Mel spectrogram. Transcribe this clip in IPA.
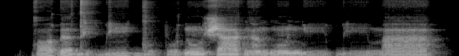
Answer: kɔ˧ɗə˧di˨ ɡ͡biː˧ɡu˨pu˨ɗũ˧ ʃaː˦ɡã˧ɡʷũ˧ɲiː˨ ɓiː˨ maː˧

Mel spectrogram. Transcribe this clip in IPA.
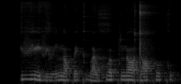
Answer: vʲe˥˨i̯vʲu˨˩˦i̯nɒ˨p e˦kba˨xʷa˥˨kʷ nɒ˥˨ dɒ˦ku˦k

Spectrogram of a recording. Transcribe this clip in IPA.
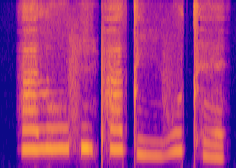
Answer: a˦loː˦fũ˦pʰa˦ tiː˨ βo˦tʰɛ˨

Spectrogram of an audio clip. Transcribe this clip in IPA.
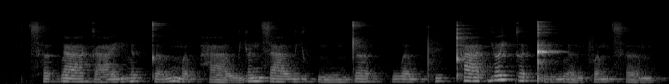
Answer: t͡sʰɐ˨˥k̚laː˧kaː˨˥jlɐ˥k̚ t̪ɐ˨˥w mɐ˨˥p̚haː˨˩w jɐ˥nsaː˧wjʊ˨k̚ n̪uː˨˧mt̪ɐ˥p̚ | wɐ˨wpʰɪ˧k̚ pʰaː˧t̚jɐ˥jkɐ˧t̚ kʰɪ˨˧ŋlɐ˨˩n fɐ˧mt͡sʰɐ˨˩m

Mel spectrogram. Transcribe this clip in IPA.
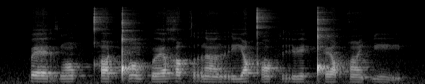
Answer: pɛrɡɔ̃f qʰəǃʼɔ̃ pəe̯ʁiqrã rie̯qʼãfrye̯ǃʰɛ qĩɓi

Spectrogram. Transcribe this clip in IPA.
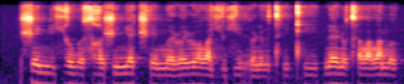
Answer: ʃe mʲɤçowos ʁɯʃiɲɛt͡ʃʰe mɤɭoɪ̯ ɭu lˠɛçoçiro ɳɯtʰi kʰi | ɳɛɳo tʰelˠilˠɛmo

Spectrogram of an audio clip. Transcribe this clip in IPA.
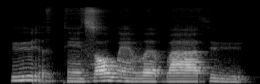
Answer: y rə̤kẽ zɔwɛ̃ βɜbaːθy

